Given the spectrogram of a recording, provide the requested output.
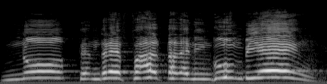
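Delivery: drawn out slowly, high and loud; very slow, loud declaration. Shown as a demonstration. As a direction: stretch every word for them to repeat.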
